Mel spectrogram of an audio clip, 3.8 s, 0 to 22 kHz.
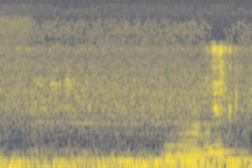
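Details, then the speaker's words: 2003–2007 Honda Accord HVAC: a brief rising groan from behind the dash as the sticky recirculation mode door actuator moves, happening more when switching off recirculation; caused by lack of lubrication in the actuator. "But what I want to cover is actually so if I turn on, the problem I'm having currently is that the actuator for the mode door for the actuator that controls the recirculation function is a bit sticky, so you would hear this"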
